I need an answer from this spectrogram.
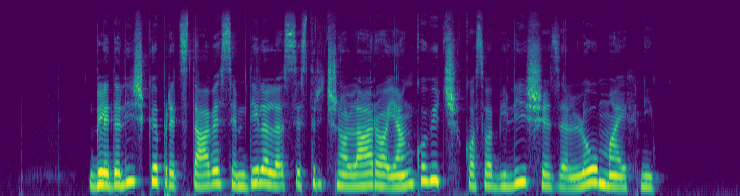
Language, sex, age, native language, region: Slovenian, female, 30-49, Slovenian, Central Slovenia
